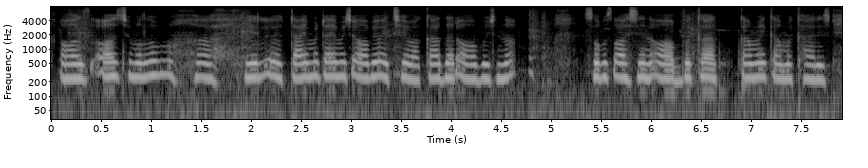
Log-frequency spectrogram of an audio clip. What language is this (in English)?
Kashmiri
